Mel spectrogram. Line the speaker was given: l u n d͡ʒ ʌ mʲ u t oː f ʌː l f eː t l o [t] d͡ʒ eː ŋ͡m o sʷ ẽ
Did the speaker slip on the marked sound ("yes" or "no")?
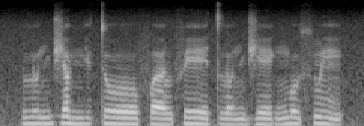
yes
